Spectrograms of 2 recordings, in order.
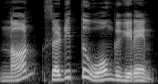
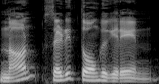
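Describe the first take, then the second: First: The last word is split into two separate words. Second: The last word is said as one joined word.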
